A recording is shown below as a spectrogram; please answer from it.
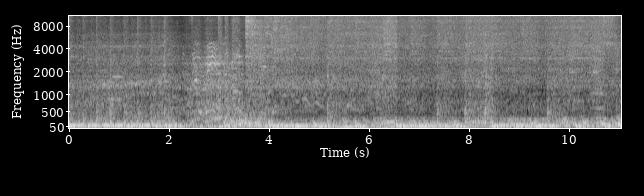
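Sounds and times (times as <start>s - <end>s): bass guitar: 0.0s - 11.0s
heavy drum kit: 0.0s - 11.0s
live rock band playing loud: 0.0s - 11.0s.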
